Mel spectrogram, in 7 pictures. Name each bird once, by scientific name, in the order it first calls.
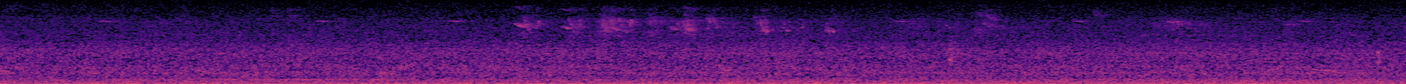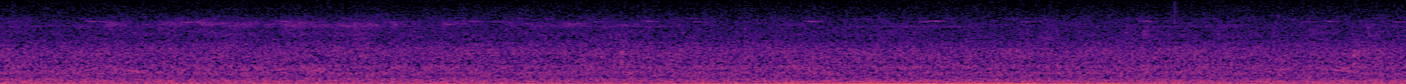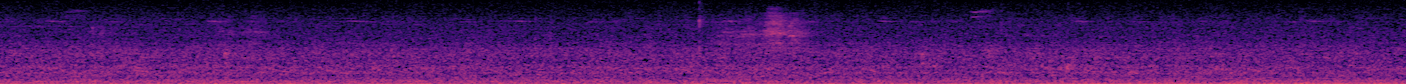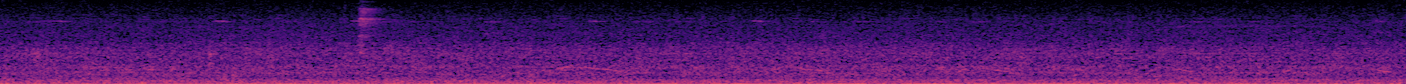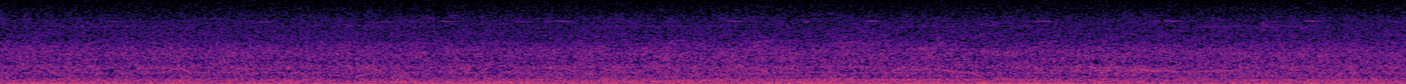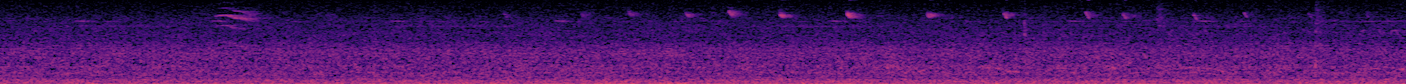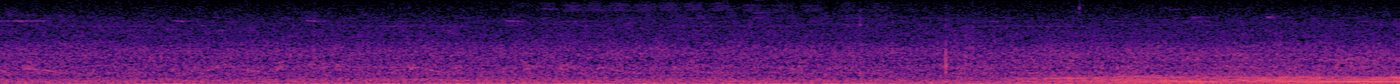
Megarynchus pitangua, Piaya cayana, unidentified bird, Amazilia tzacatl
